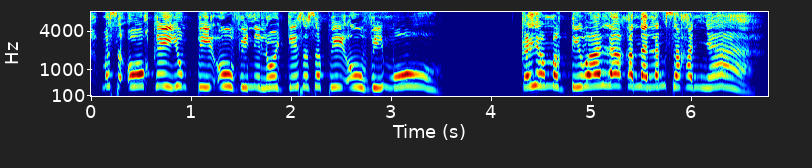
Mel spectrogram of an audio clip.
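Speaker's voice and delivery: impassioned pastor preaching; preaching at full force. Acted. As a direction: drive the message home to the church.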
